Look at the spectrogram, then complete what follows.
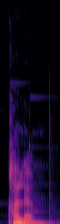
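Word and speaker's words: قلم: This letter is similar to English K but it's pronounced further back in the mouth. Q. Qalam.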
